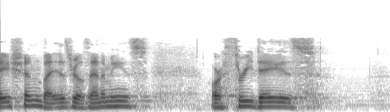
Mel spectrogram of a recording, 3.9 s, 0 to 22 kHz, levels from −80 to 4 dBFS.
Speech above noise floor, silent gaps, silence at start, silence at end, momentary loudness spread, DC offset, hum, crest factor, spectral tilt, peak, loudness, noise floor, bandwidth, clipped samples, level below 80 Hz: 31 dB; none; 0 s; 0.65 s; 18 LU; under 0.1%; none; 20 dB; -6.5 dB/octave; -6 dBFS; -25 LUFS; -56 dBFS; 6.6 kHz; under 0.1%; -64 dBFS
